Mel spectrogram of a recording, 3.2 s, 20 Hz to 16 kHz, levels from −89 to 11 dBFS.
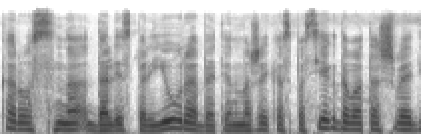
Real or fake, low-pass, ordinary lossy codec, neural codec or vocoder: real; 10.8 kHz; Opus, 64 kbps; none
